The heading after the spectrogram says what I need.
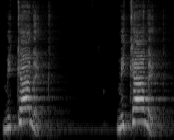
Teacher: لو لاحظتوا ان انا الصوت الانتونيشن بتاعي هادي وبعد كده بيعلى وبعد كده بيهدى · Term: الستريس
